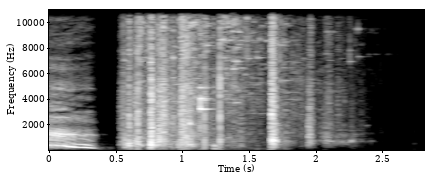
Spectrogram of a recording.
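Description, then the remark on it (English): A brief falling vocal sound, then a vase shatters with a loud crash, followed by about two seconds of scattering, tinkling fragments that fade to silence. “My happiness shattered, just like the vase.”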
